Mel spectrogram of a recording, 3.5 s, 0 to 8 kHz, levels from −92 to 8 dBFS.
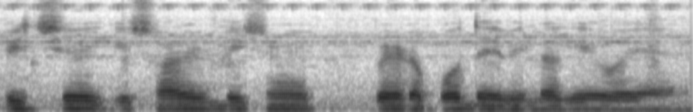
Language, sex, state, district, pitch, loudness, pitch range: Hindi, female, Haryana, Charkhi Dadri, 100 Hz, -16 LUFS, 95-100 Hz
